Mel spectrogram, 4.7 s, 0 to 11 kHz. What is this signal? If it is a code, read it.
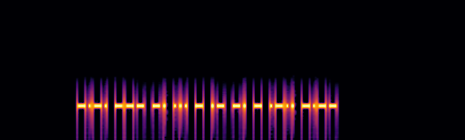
Morse code, heard as a keyed tone, about 44 wpm, 700 Hz. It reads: CONSTANTLY
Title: LY Suffix - Top 100 Words with Base Words 45wpm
